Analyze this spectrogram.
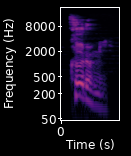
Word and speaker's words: Kurumi: Kurumi. There you go. That's how you pronounce it.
